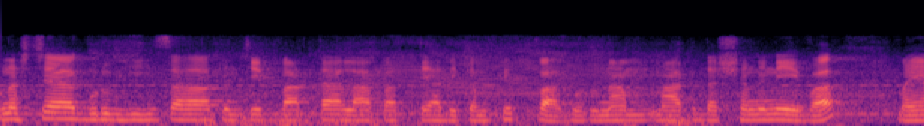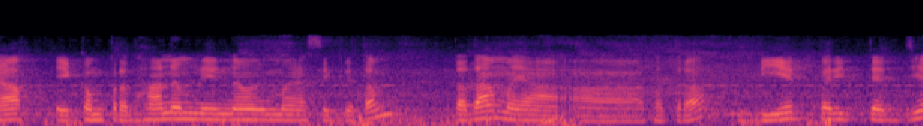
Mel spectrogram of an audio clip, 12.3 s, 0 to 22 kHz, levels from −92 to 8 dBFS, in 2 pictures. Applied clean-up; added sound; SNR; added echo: none; Bowed string instrument + Motorcycle; 16 dB; none.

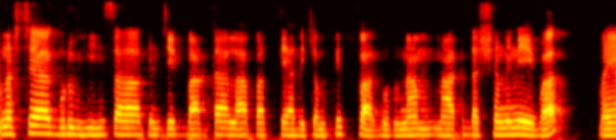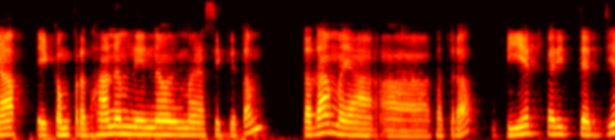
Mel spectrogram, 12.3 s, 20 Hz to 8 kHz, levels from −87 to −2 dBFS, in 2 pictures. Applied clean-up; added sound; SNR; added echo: neural mask model DeepFilterNet 3.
